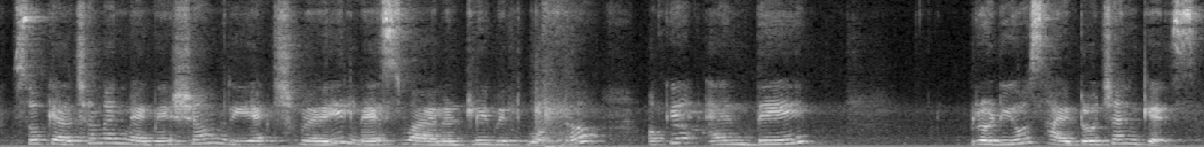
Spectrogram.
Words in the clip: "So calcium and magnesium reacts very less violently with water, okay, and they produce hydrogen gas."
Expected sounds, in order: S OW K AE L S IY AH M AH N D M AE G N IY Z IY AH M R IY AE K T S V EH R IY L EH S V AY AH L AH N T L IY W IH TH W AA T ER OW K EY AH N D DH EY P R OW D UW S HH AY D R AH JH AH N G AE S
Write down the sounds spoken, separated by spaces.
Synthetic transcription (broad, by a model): S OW K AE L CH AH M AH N M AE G N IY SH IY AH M R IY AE K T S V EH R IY L EH S V AY AH L AH N T L IY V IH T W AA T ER OW K EY AH N D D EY P R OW D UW S HH AY D R AH JH AH N G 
